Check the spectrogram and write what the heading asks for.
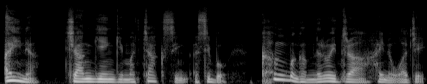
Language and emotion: Manipuri, fearful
